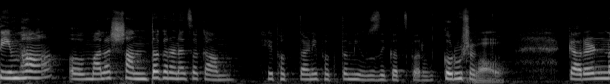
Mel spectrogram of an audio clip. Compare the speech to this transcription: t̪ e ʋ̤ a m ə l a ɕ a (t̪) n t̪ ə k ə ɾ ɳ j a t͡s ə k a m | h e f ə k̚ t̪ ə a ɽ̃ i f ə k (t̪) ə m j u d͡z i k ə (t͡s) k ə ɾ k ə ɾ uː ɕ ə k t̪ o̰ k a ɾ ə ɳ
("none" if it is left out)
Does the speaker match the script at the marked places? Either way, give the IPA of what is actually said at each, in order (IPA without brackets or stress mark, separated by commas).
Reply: none, t̪, t͡s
